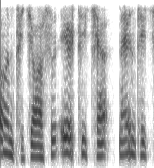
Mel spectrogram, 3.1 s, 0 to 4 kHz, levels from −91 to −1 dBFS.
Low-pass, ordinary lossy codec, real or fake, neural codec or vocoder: 3.6 kHz; none; fake; codec, 16 kHz, 4 kbps, FunCodec, trained on Chinese and English, 50 frames a second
